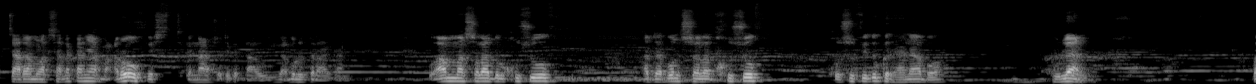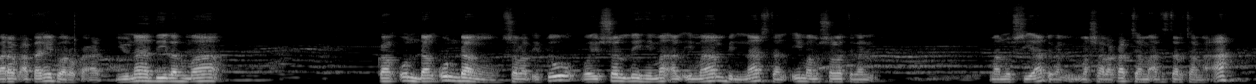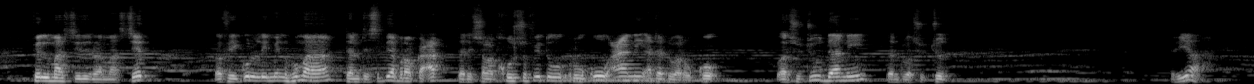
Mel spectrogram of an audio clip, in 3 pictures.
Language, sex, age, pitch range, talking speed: Malay, male, 20-39, 130-205 Hz, 110 wpm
